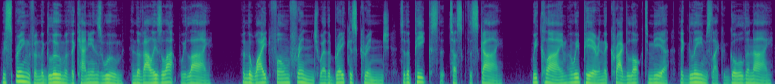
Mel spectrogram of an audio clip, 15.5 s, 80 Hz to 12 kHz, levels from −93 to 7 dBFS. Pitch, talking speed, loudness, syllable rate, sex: 110 Hz, 180 wpm, -20 LUFS, 4.2 syllables/s, male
